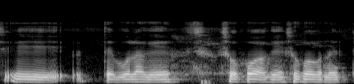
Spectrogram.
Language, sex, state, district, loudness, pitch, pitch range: Chakma, male, Tripura, Dhalai, -16 LUFS, 115 Hz, 110-120 Hz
